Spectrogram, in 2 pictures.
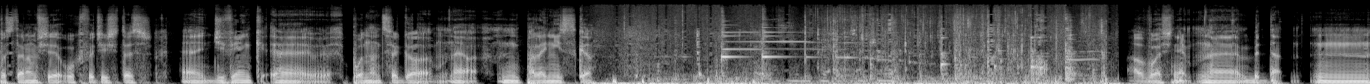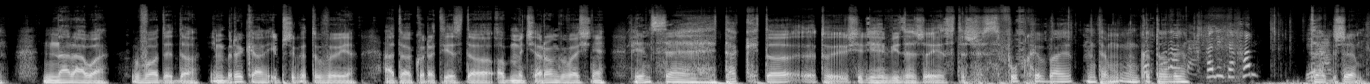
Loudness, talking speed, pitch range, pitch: -14 LUFS, 100 wpm, 80-110 Hz, 85 Hz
